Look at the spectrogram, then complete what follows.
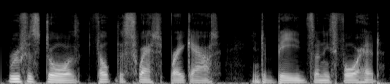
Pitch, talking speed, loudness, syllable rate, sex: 100 Hz, 185 wpm, -18 LUFS, 5.1 syllables/s, male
